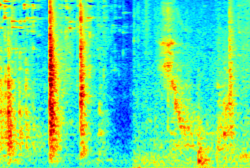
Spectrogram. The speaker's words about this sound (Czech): Divák dostane svazek klíčů a těma klíčema si může odemykat jednotlivý objekty.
